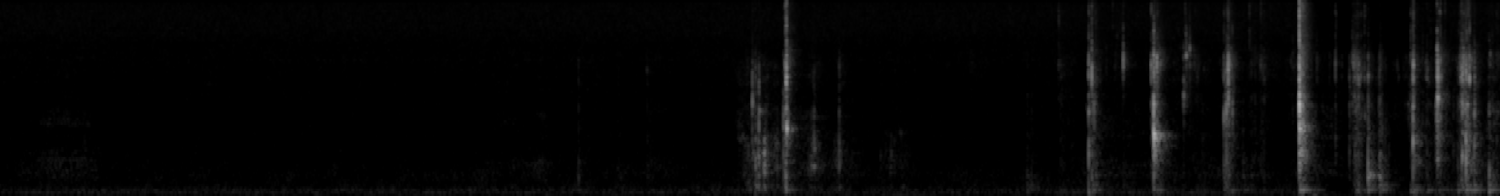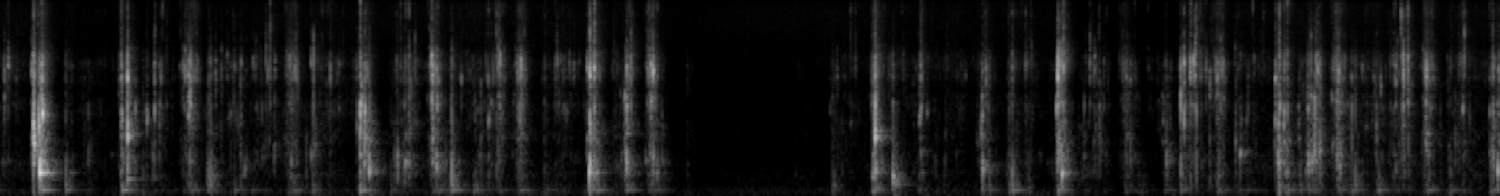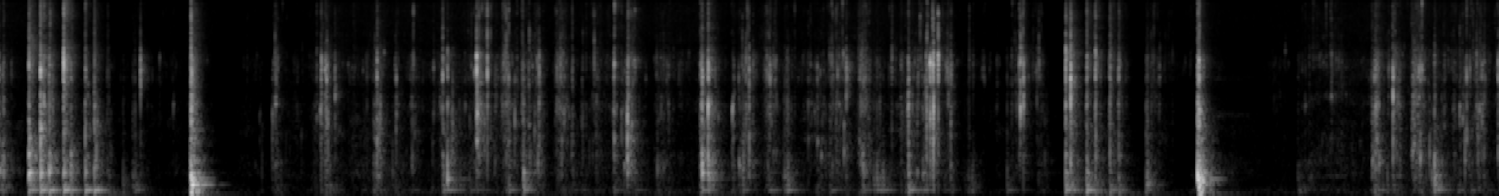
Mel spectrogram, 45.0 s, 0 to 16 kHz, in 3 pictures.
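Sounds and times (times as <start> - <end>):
slime squished by hand: 10.6 - 21.7, 23.3 - 44.9.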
